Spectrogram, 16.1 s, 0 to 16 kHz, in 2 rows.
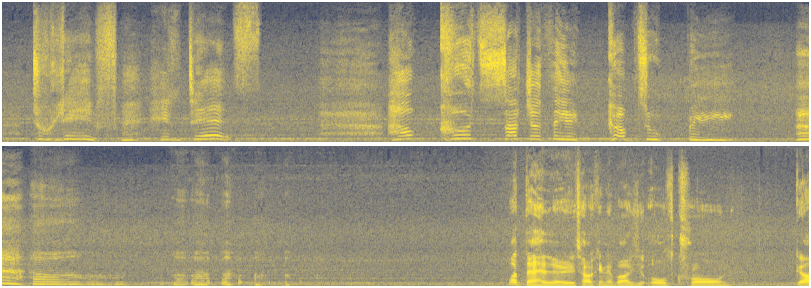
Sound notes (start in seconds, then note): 3.2 utterly despondent breath in; 7.9 inconsolable mourning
